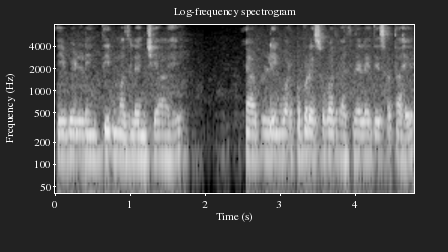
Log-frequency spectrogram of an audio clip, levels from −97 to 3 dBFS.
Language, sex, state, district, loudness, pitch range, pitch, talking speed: Marathi, male, Maharashtra, Sindhudurg, -15 LUFS, 125-135 Hz, 130 Hz, 165 wpm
